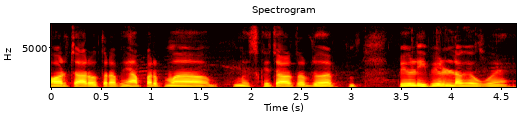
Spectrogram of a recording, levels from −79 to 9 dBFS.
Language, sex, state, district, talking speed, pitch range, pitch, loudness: Hindi, female, Haryana, Jhajjar, 205 wpm, 155-175 Hz, 165 Hz, -17 LUFS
